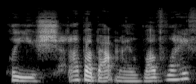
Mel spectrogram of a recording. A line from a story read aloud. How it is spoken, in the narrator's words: he hisses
